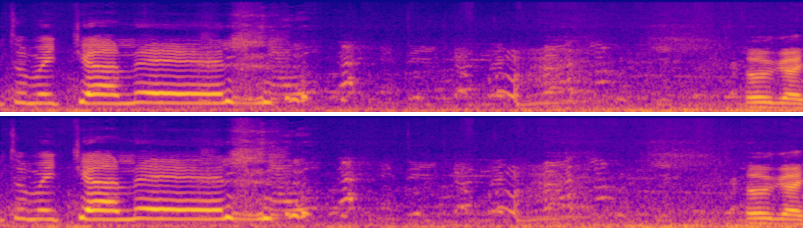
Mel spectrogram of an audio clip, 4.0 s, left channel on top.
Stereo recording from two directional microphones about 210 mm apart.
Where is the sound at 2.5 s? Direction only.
25° left (ahead or behind).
